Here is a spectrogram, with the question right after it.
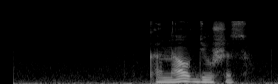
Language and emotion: Russian, neutral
